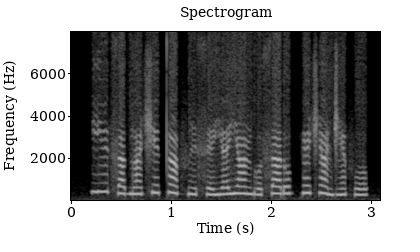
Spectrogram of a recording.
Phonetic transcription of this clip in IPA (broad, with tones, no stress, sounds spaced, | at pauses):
j ĩ˦ s a˧ d ã˧ ʃ e˦ t ã˦˨ f i˨ s e˨ j ɛ˨˦ j ã˧ ɡ o˨ s a˧ ɾ o˦ k ɛ̃˦ ʃ ã˦˨ d͡ʒ ɛ̃˧ f o˧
